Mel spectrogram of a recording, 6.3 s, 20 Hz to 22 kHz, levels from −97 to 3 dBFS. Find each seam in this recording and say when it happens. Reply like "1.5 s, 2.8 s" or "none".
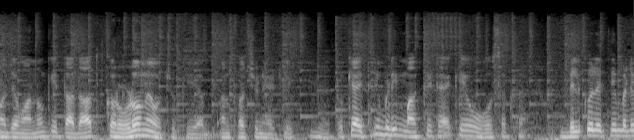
none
